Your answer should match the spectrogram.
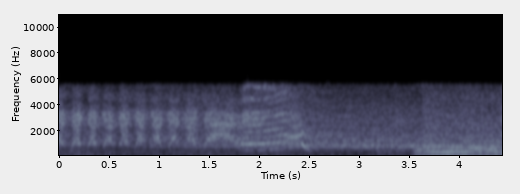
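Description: A male rock singer's high wailing vocal into a live microphone, wavering rapidly several times a second and then sliding down in a falling scream. About three and a half seconds in, an electric guitar chord rings out as the song begins.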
